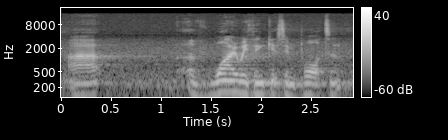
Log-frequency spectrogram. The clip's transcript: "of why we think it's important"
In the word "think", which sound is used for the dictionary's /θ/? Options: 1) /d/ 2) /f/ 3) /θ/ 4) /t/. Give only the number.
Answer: 3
